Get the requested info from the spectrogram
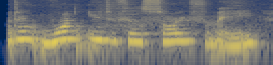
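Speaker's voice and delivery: loud, high outburst; exclaiming. A narrator's reading. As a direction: burst out at her. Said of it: "I exclaimed".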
